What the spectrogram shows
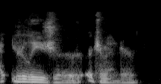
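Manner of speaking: mocking, ironic tone.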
